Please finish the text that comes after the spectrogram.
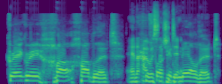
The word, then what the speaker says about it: Gregory Hoblit: Gregory Hoblit. Gregory Hoblit.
